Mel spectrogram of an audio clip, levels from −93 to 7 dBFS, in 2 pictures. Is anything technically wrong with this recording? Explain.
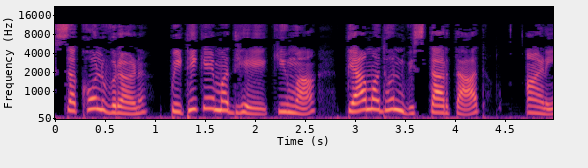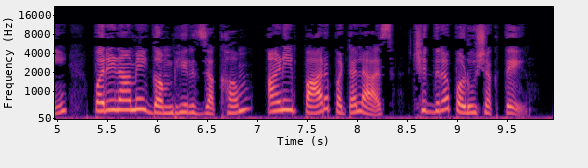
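Yes. Throughout the speech there is plainly audible codec damage and no content above 11.5 kHz. This is likely MP3 compression at a low bitrate, probably around 48 kbps. Short of bits, the encoder drops weak frequency lines that flicker frame to frame, giving a watery, swirly sound. It also cuts the treble. A plain low-pass filter would remove the treble without that flicker.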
